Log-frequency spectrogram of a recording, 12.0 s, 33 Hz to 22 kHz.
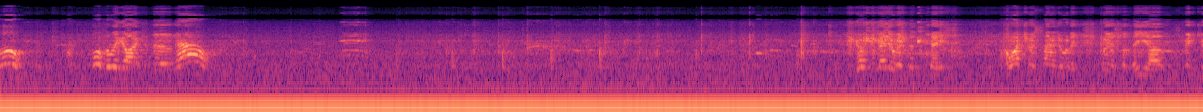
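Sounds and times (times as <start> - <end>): man speaking: 8.5 - 12.0.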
